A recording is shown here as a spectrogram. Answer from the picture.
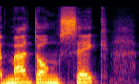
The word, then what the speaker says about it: Ma Dong-sik: Ma Dong-sik, who is a...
